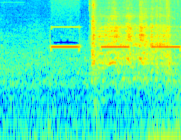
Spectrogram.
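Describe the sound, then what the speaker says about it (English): A small blue and white smart car rental starts up: a short electronic chime, then the engine turns over and settles into a quiet idle, with no talking. "start the car"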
